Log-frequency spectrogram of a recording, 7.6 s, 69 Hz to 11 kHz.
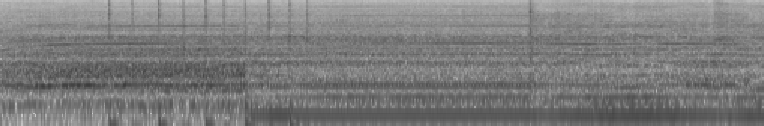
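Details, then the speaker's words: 1997 Kirby G5 upright vacuum with a metal fan sent by a Kirby collector, run with no dirt: switch clicks, then a steady even motor hum and fan whoosh; owner says it sounds like a vintage 500-series Kirby; normal running. "this car be here sounds like a vintage 500 series Kirby left that fan so that's pretty cool"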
